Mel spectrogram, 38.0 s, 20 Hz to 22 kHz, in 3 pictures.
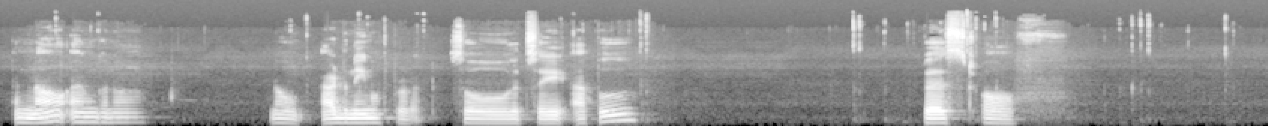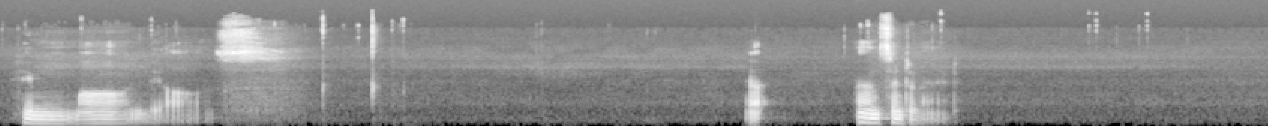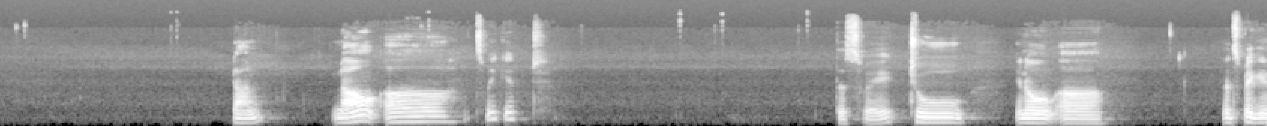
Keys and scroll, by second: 5.5-6.7 typing, 8.4-17.1 typing, 18.6 Left, 19.1 typing.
